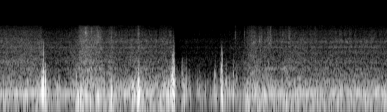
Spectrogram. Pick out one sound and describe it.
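Strong gusting wind buffets and rumbles against the microphone.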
